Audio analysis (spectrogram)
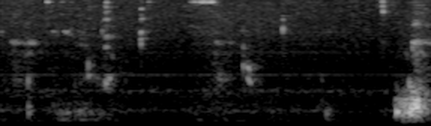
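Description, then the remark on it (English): Quiet mouth noises and small wet clicks lead up to a short slurping sip of coffee near the end, with no talking. “I'm just going to have a little sip of my coffee. I'm sorry if there's a slurp.”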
